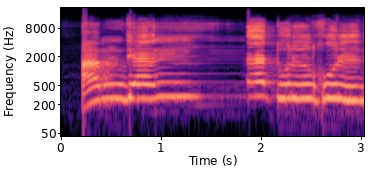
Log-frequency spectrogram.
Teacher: नून मुशद्दिद में हमेशा गुन्ना होता है , तो यहाँ पर हम गुन्ना करके पढ़ेंगे। أم جنة الخلد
